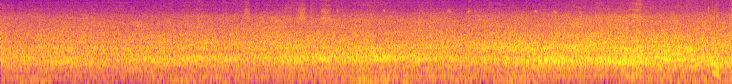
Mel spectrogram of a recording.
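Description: An airliner taxis toward a departure from Los Angeles International Airport, bound for Munich, heard as a steady, moderately loud engine roar that holds even across the whole stretch and swells slightly toward the end.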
